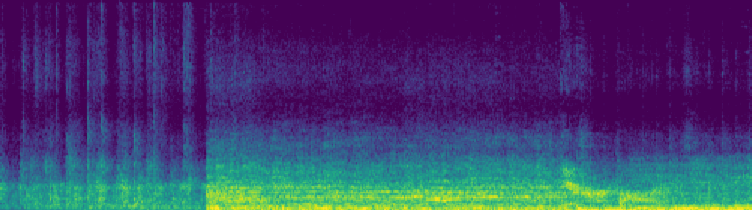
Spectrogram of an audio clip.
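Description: Live rock band starting a song with electric guitar and keyboards. Crowd noise comes first, then about three seconds in the full band comes in suddenly and loud, and the low end gets heavier near the end.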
